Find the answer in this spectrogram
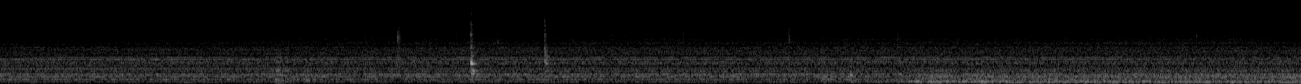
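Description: Concord gas furnace starting up: a steady motor hum with a few sharp clicks, then about nine or ten seconds in the burners light and a low rumble of flame joins. The furnace lights normally again, its flame sensor and pressure-switch port freshly cleaned.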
